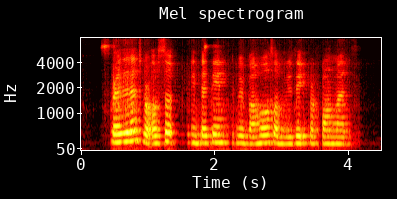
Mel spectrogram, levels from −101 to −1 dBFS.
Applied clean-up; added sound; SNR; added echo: neural mask model RNNoise.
